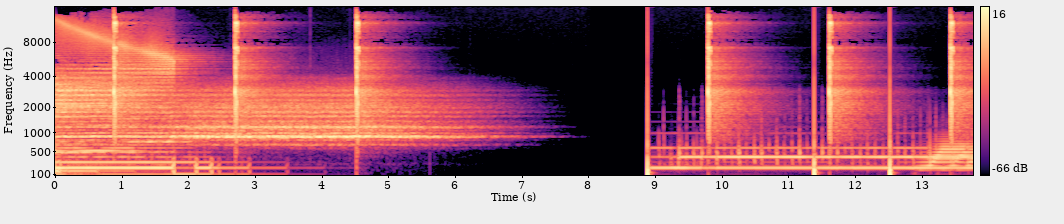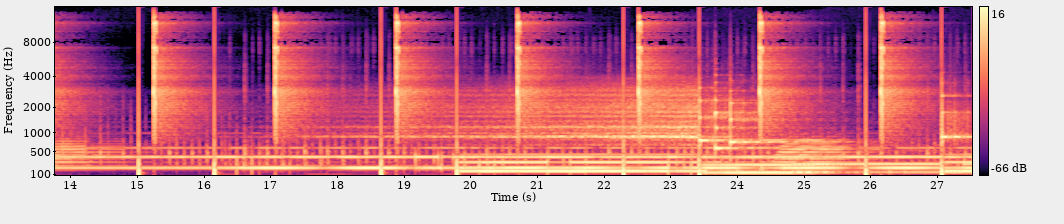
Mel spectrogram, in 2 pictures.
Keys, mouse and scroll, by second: 0.4 KP_1, 3.2 r, 6.6 click, 7.2 g, 12.2 r, 14.9 r, 16.5 g, 19.8-22.9 middle drag, 22.9 z, 25.0-26.9 drag, 26.0 middle click, 27.1 b.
